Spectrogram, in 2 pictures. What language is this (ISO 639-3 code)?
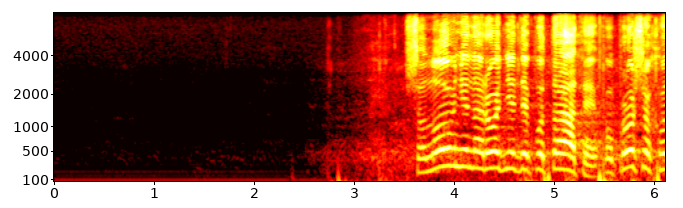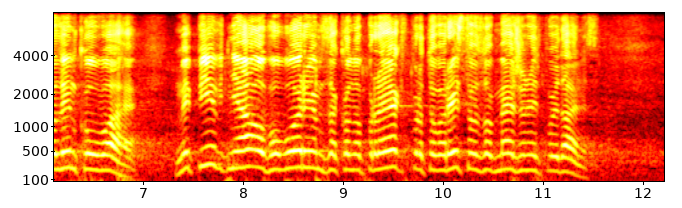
ukr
